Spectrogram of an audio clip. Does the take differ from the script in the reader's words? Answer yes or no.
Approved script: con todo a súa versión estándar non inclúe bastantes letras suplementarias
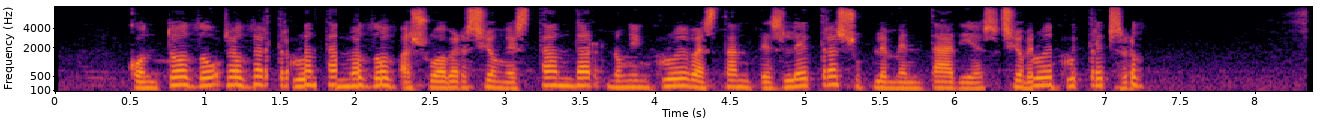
yes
